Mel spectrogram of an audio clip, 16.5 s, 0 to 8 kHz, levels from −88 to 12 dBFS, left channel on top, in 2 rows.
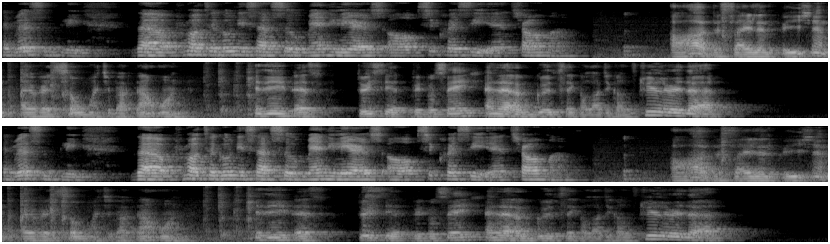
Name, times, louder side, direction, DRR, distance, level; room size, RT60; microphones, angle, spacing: voice 1, 0.0-5.6, right 3 dB, 85° right, 5 dB, 0.6 m, -27 dB
sound 1, 5.9-11.4, equal, 20° right, 1.4 m, -46 dB
voice 2, 6.7-10.1 10.8-11.4 11.8-15.4, left 4 dB, 85° left, 8 dB, 0.4 m, -28 dB
2.7 x 2.2 x 3.4 m, 0.72 s
head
